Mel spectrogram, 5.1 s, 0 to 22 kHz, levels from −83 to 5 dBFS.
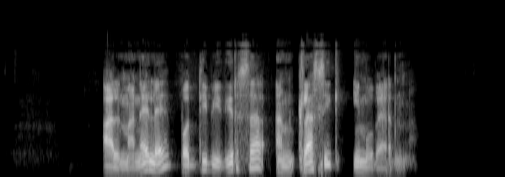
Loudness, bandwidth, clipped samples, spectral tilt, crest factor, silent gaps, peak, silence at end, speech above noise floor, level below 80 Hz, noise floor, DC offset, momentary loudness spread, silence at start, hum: -22 LUFS; 9.8 kHz; under 0.1%; -4 dB/octave; 24 dB; none; 0 dBFS; 1 s; 67 dB; -60 dBFS; -89 dBFS; under 0.1%; 9 LU; 1.05 s; none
